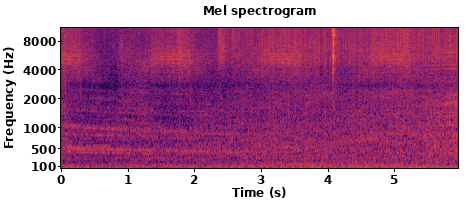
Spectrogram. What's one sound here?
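A deep explosion rumbles loudly.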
